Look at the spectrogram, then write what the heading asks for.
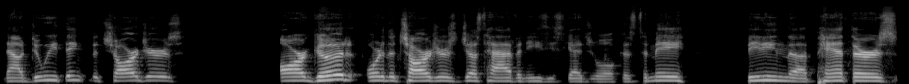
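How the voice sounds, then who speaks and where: Late 20s dude, kinda hoarse, bright forceful voice, rambles thru nfl picks, dead dry room. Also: male voice, on the high side, fairly even intonation, a little slow, dry recording. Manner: casual, rambling, many ums. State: slightly hoarse voice. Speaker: sports betting show host. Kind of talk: live-streamed betting picks talk.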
